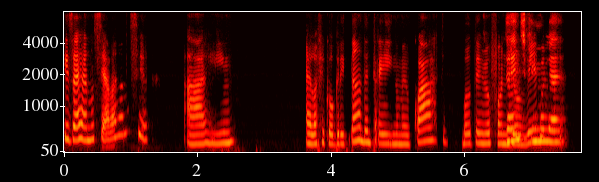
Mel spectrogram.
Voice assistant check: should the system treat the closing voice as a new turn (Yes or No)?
Yes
